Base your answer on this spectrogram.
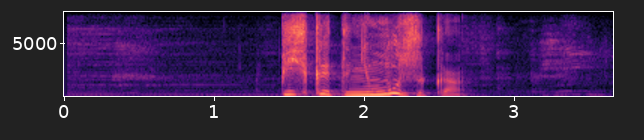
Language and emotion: Russian, angry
